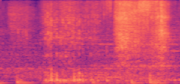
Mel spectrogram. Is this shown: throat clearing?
no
